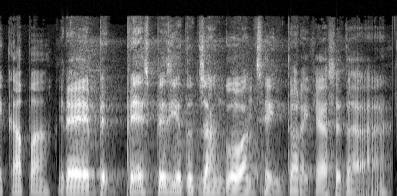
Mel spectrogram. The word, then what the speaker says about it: Django: Ο Django, The D is Silent,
